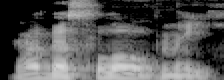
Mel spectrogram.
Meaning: genealogy
- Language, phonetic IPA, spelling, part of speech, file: Russian, [rədɐsˈɫovnɨj], родословный, adjective, Ru-родословный.ogg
